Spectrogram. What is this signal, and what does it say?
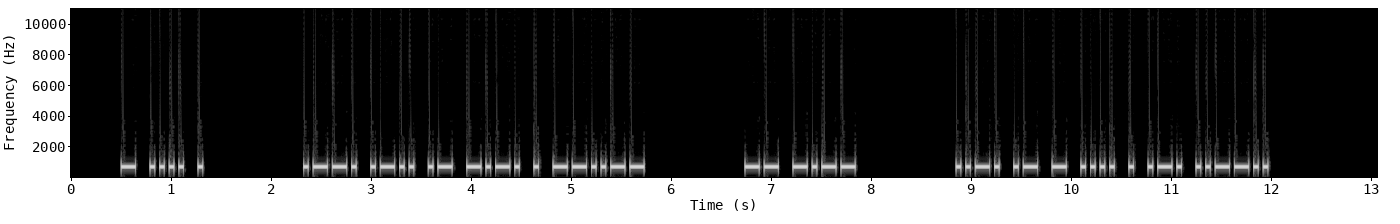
Morse code, heard as a keyed tone, about 25 wpm, 700 Hz. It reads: THE PLACE, MY FATHER?
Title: 3x Word-Spacing - Sentences from Top 400 Words - 25wpm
